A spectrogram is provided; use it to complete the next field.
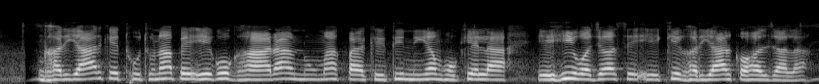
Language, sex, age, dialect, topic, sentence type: Bhojpuri, female, 18-24, Northern, agriculture, statement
